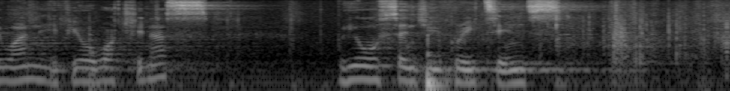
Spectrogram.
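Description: A woman speaks with feeling into a microphone in a large echoing room.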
